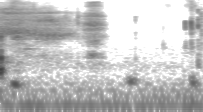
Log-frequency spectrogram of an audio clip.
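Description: Near silence: room tone, with a few faint clicks in the second half.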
